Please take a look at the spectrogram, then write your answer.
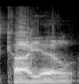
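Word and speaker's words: Kael: wait wait a minute since when was he called kyle was it not kale like i literally haven't had anybody pronounce it it's kyle i think ray's just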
